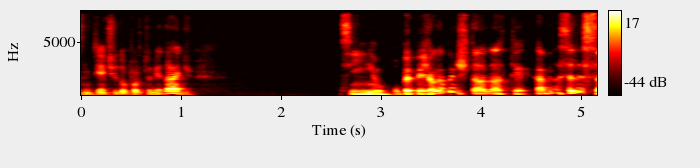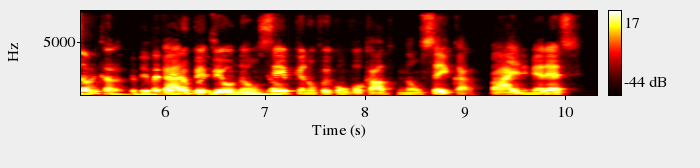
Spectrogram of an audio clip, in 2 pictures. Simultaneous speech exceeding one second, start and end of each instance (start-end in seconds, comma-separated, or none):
5.9-7.3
